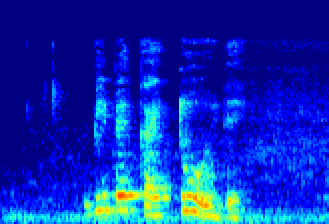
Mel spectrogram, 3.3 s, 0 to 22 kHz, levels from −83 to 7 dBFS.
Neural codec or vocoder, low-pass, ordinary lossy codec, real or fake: vocoder, 44.1 kHz, 128 mel bands every 512 samples, BigVGAN v2; 10.8 kHz; Opus, 32 kbps; fake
